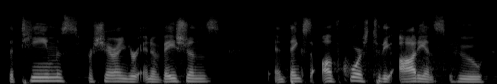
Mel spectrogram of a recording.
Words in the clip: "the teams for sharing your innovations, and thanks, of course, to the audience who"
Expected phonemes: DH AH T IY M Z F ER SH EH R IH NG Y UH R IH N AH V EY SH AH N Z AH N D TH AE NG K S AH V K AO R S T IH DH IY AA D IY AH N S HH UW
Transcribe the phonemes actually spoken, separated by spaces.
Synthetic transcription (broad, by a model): DH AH T IY M Z F ER SH EH R IH NG Y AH R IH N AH V EY SH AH N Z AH N TH AE NG K S AH V K AO R S T IH DH IY AA D IY AH N S HH UW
